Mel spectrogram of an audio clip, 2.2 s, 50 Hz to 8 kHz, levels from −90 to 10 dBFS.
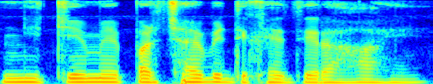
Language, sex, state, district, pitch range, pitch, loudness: Hindi, male, Arunachal Pradesh, Longding, 120-130 Hz, 125 Hz, -19 LUFS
